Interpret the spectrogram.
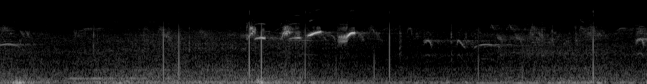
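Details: Wild double-collared seedeater near a fence in open Brazilian countryside, in a singing dispute with a caged rival while a female arrives. Brief clusters of high, thin, slurred notes rise and fall, then fade into faint background chirps and rustling.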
